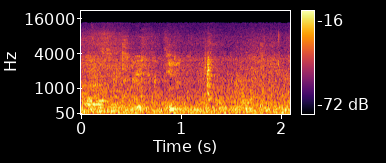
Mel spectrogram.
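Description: Near silence: room tone through a lectern microphone, with two faint clicks about a second in.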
